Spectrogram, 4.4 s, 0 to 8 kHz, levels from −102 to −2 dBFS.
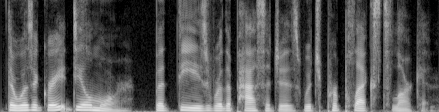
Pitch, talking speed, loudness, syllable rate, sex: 145 Hz, 190 wpm, -20 LUFS, 5.6 syllables/s, female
